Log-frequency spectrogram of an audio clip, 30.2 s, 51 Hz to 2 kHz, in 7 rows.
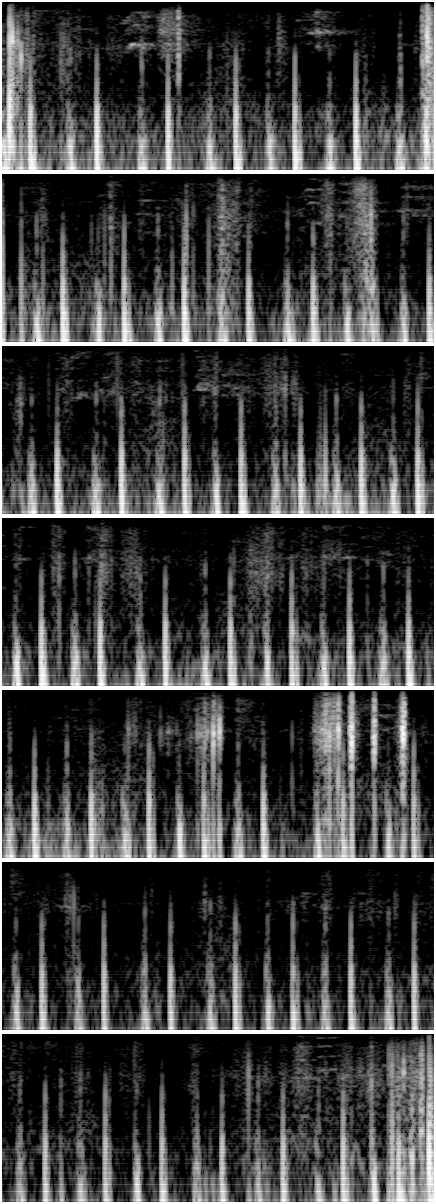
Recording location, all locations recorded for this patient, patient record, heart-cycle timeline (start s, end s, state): tricuspid valve (TV)
aortic valve (AV)+pulmonary valve (PV)+tricuspid valve (TV)+mitral valve (MV)
#Age: Child
#Sex: Male
#Height: 103.0 cm
#Weight: 18.8 kg
#Pregnancy status: False
#Murmur: Absent
#Murmur locations: nan
#Most audible location: nan
#Systolic murmur timing: nan
#Systolic murmur shape: nan
#Systolic murmur grading: nan
#Systolic murmur pitch: nan
#Systolic murmur quality: nan
#Diastolic murmur timing: nan
#Diastolic murmur shape: nan
#Diastolic murmur grading: nan
#Diastolic murmur pitch: nan
#Diastolic murmur quality: nan
#Outcome: Abnormal
#Campaign: 2014 screening campaign
0.00	4.64	unannotated
4.64	4.76	S1
4.76	4.90	systole
4.90	5.02	S2
5.02	5.26	diastole
5.26	5.36	S1
5.36	5.52	systole
5.52	5.62	S2
5.62	5.86	diastole
5.86	5.96	S1
5.96	6.12	systole
6.12	6.22	S2
6.22	6.48	diastole
6.48	6.60	S1
6.60	6.76	systole
6.76	6.86	S2
6.86	7.16	diastole
7.16	7.28	S1
7.28	7.40	systole
7.40	7.52	S2
7.52	7.74	diastole
7.74	7.86	S1
7.86	8.00	systole
8.00	8.10	S2
8.10	8.30	diastole
8.30	8.40	S1
8.40	8.56	systole
8.56	8.66	S2
8.66	8.90	diastole
8.90	9.02	S1
9.02	9.16	systole
9.16	9.28	S2
9.28	9.54	diastole
9.54	9.66	S1
9.66	9.80	systole
9.80	9.92	S2
9.92	10.18	diastole
10.18	10.30	S1
10.30	10.44	systole
10.44	10.54	S2
10.54	10.74	diastole
10.74	10.86	S1
10.86	11.00	systole
11.00	11.12	S2
11.12	11.34	diastole
11.34	11.46	S1
11.46	11.60	systole
11.60	11.70	S2
11.70	11.94	diastole
11.94	12.06	S1
12.06	12.22	systole
12.22	12.32	S2
12.32	12.52	diastole
12.52	12.64	S1
12.64	12.78	systole
12.78	12.88	S2
12.88	13.08	diastole
13.08	13.18	S1
13.18	13.32	systole
13.32	13.44	S2
13.44	13.66	diastole
13.66	13.76	S1
13.76	13.92	systole
13.92	14.02	S2
14.02	14.30	diastole
14.30	14.42	S1
14.42	14.56	systole
14.56	14.68	S2
14.68	14.96	diastole
14.96	15.08	S1
15.08	15.22	systole
15.22	15.34	S2
15.34	15.58	diastole
15.58	15.68	S1
15.68	15.84	systole
15.84	15.94	S2
15.94	16.14	diastole
16.14	16.26	S1
16.26	16.42	systole
16.42	16.52	S2
16.52	16.74	diastole
16.74	16.86	S1
16.86	17.00	systole
17.00	17.10	S2
17.10	17.32	diastole
17.32	17.44	S1
17.44	17.58	systole
17.58	17.68	S2
17.68	17.90	diastole
17.90	18.00	S1
18.00	18.14	systole
18.14	18.26	S2
18.26	18.48	diastole
18.48	18.60	S1
18.60	18.74	systole
18.74	18.84	S2
18.84	19.02	diastole
19.02	30.24	unannotated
